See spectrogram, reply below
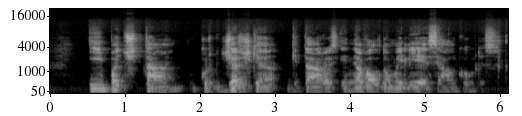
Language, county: Lithuanian, Vilnius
